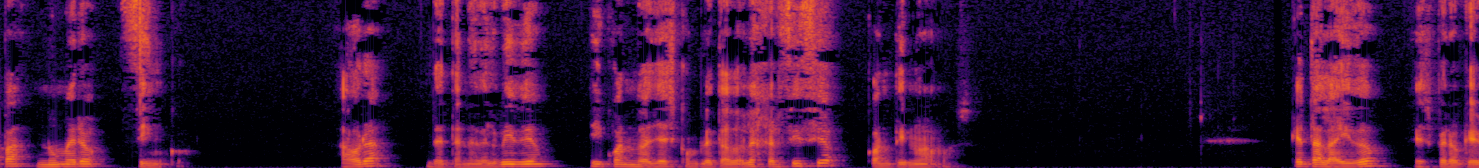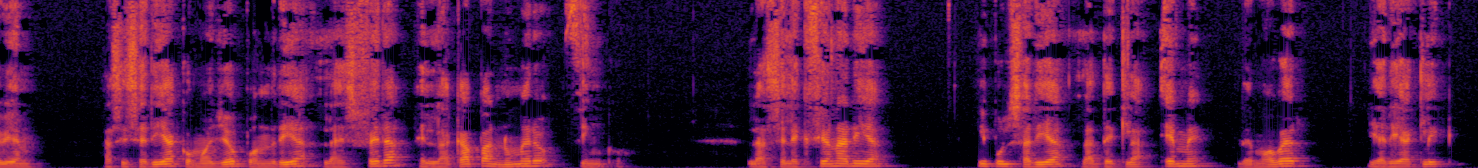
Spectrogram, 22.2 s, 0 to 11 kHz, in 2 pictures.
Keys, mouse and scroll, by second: 17.1-18.7 right drag, 18.7 click, 19.7 m.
